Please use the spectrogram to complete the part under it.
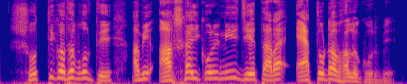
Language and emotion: Bengali, surprised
